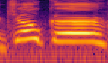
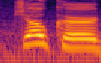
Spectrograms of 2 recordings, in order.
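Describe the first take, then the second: First: High, loud call of the name. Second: Said in the usual way. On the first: Real, not acted. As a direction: shout it out like a hail. Calls Joker, rising each time.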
